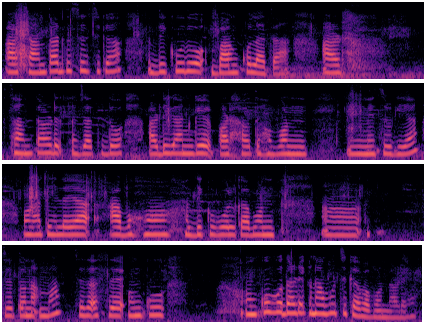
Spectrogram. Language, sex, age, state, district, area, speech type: Santali, female, 18-30, West Bengal, Purulia, rural, spontaneous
